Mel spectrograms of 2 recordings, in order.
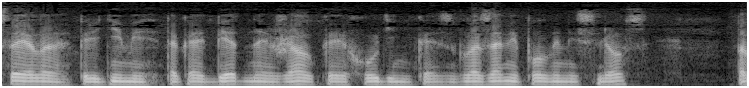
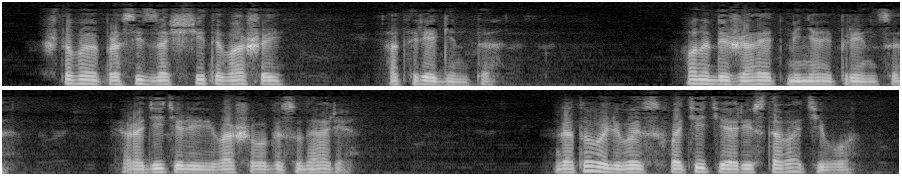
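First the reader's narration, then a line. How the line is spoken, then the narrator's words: Uncertain voice. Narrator (Russian): произнесла неуверенным голосом Анна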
